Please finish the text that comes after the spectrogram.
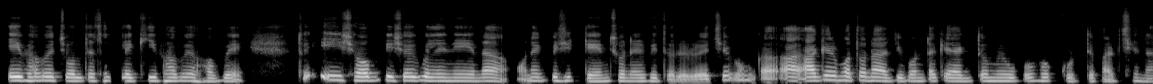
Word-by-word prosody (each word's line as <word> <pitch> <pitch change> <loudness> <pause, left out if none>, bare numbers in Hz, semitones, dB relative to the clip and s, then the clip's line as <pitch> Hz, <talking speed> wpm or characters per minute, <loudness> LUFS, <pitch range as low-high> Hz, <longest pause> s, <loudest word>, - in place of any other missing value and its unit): এইভাবে 175 0 +5
চলতে 160 0 +2
থাকলে 165 -1 -2
কিভাবে 165 0 0
হবে। 145 +1 -1 0.6
তো - - -14 0.3
এইসব 185 -3 +4 0.2
বিষয়গুলি 175 -1 +3
নিয়ে 160 -1 0
না 165 - +3 0.3
অনেক 170 0 -2
বেশি 170 0 0 0.2
টেনশনের 150 +1 0
ভিতরে 75 - -2
রয়েছে 80 +2 -1
এবং - - -3 0.2
কা - - +2 0.2
আ - - +5 0.2
আগের 200 +3 +2
মতো 180 +1 0
না 170 - +4 0.2
জীবনটাকে 155 +1 -2
একদমই 160 +1 -2
উপভোগ 165 +1 -3
করতে 145 0 -5
পারছি 155 - -6
না। 135 - -6
160 Hz, 140 wpm, -20 LUFS, 155-170 Hz, 0.6 s, এইভাবে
